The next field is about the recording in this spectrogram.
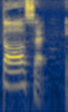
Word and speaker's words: Toe Shek: Pronounced Thaw Set in Cantonese, it translates to many rocks.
